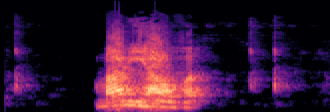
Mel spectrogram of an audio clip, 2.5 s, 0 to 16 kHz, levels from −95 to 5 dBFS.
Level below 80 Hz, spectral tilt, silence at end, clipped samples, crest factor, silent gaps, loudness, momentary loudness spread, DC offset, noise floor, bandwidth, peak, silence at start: -56 dBFS; -6 dB/octave; 0.95 s; under 0.1%; 14 dB; none; -10 LUFS; 15 LU; under 0.1%; -67 dBFS; 8.2 kHz; 0 dBFS; 0.75 s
